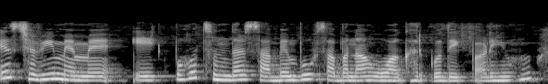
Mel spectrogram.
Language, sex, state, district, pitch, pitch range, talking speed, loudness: Hindi, female, Arunachal Pradesh, Lower Dibang Valley, 190 Hz, 180-230 Hz, 195 wpm, -13 LUFS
